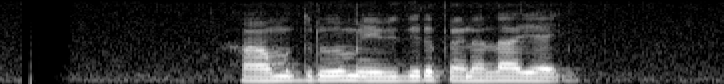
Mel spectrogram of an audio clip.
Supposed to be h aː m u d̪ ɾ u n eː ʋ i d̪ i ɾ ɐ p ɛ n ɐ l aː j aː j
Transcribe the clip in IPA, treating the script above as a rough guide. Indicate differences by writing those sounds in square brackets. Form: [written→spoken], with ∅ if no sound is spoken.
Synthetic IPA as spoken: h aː m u d̪ ɾ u [n→m] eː ʋ i d̪ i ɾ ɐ p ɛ n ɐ l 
